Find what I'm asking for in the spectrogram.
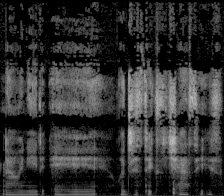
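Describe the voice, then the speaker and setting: A woman gaming host giving soft, whispery ASMR commentary, casually thinking aloud in an unhurried way. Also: low voice, level tone, a little hiss or hum. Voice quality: soft, whispery, breathy undertone. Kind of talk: soft-spoken ASMR Minecraft gameplay commentary.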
